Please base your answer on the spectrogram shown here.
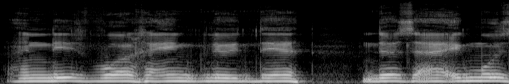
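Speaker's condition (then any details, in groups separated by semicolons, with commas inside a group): ALS; speaks better than eighteen months ago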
